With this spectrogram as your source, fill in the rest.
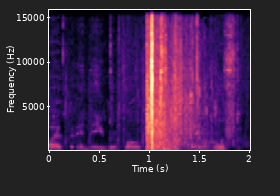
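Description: A gun fires a single shot.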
